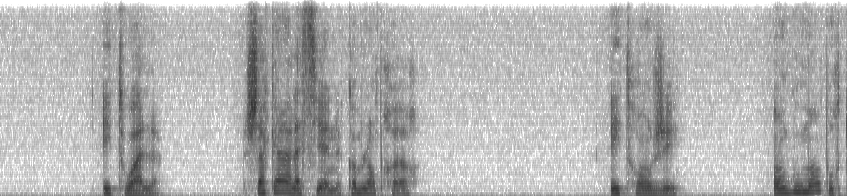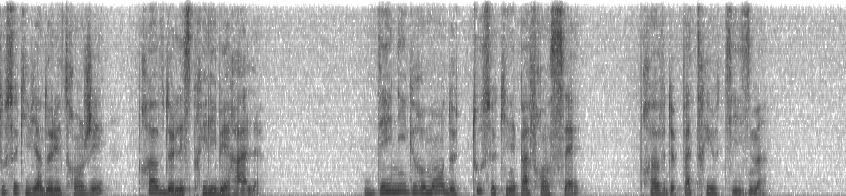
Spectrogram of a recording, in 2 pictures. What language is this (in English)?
French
